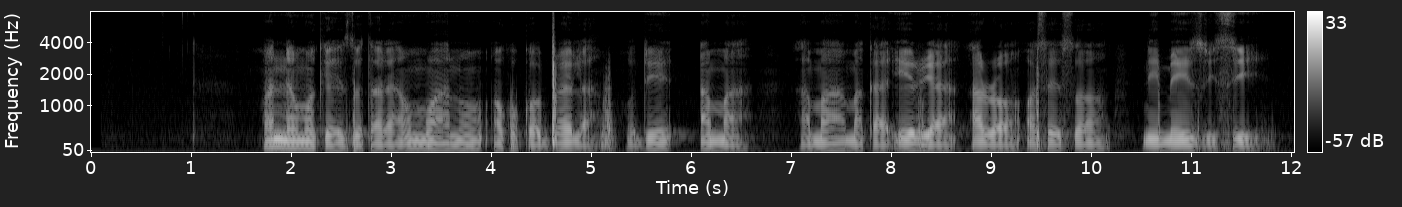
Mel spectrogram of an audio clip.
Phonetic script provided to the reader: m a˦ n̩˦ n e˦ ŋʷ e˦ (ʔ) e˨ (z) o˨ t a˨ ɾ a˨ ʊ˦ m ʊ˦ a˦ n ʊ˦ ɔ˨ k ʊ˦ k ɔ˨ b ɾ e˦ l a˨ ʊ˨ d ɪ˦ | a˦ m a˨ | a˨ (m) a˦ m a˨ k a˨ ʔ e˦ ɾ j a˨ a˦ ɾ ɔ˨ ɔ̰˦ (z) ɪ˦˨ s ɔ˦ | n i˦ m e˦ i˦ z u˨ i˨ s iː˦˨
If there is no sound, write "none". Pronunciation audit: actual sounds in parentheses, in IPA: k, z, m, s

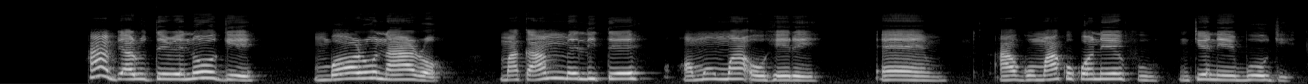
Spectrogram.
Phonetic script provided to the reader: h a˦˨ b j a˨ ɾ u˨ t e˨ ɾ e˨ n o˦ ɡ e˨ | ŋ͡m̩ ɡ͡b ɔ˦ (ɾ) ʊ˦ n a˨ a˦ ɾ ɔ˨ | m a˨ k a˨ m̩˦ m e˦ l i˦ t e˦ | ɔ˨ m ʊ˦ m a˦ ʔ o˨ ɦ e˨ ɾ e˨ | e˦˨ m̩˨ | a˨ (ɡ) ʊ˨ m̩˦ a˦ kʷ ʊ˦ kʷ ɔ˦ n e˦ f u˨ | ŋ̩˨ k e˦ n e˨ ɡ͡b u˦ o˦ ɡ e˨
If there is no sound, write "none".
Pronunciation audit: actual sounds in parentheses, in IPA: ɾ, ɡ

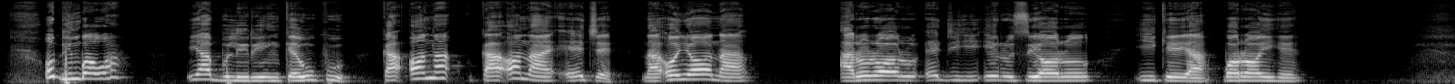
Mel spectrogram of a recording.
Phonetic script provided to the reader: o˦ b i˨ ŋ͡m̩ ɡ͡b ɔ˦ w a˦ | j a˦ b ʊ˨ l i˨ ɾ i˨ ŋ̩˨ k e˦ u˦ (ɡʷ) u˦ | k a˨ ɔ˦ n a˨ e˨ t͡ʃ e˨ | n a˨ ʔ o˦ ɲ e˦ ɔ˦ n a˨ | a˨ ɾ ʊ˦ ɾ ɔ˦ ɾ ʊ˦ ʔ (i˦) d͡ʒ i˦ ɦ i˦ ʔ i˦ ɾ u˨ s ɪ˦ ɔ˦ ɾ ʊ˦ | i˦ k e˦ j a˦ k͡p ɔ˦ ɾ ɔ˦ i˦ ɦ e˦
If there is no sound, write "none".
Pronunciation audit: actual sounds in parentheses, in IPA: kʷ, e˦

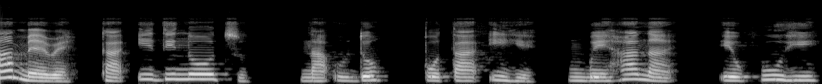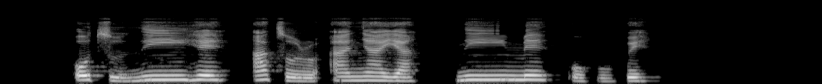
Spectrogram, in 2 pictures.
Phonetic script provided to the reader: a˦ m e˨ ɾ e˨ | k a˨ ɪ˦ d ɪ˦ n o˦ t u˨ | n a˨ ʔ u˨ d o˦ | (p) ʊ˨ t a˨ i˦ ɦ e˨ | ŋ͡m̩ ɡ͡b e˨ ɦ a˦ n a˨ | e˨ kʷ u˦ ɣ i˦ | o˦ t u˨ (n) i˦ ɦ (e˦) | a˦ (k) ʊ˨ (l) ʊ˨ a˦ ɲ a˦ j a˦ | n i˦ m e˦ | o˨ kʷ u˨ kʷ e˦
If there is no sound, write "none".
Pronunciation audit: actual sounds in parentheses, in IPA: p, n, e˦, t, ɾ

